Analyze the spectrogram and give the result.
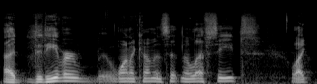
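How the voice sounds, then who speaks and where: A man hosting a podcast who asks questions with a hesitant, filler-laden delivery and a gravelly voice. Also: mid-range voice, fairly quick, a little mellow, no room sound, clean studio sound. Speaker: podcast host. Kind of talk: interviewing.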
